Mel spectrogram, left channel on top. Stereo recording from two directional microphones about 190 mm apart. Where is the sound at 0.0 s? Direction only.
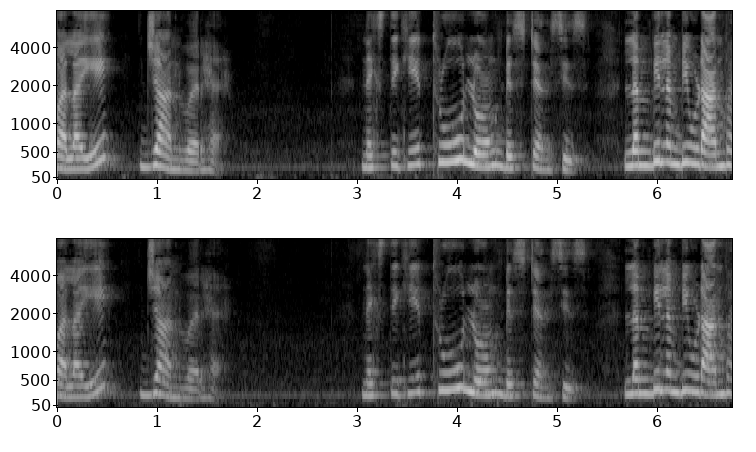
40° left (ahead or behind).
